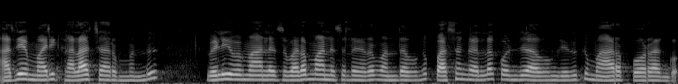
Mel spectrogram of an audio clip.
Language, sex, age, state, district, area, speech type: Tamil, female, 60+, Tamil Nadu, Coimbatore, rural, spontaneous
